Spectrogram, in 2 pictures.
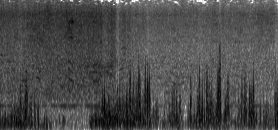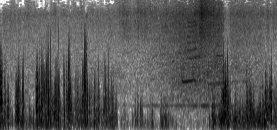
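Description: Gusty wind buffeting the microphone: a low rumble that swells and drops, growing loud about a second and a half in and easing briefly near the end.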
